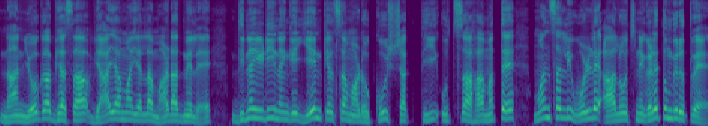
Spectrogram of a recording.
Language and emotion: Kannada, happy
